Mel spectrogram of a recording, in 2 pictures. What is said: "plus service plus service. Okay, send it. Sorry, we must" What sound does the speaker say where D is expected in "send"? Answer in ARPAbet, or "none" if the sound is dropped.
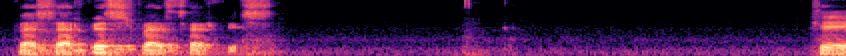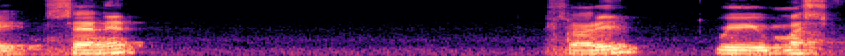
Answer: none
